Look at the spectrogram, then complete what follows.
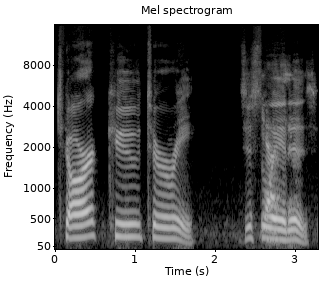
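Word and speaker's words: charcuterie: Charerie.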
